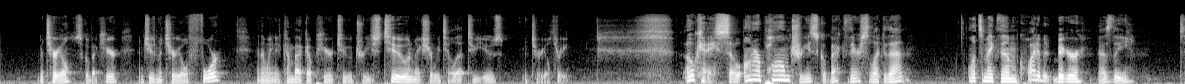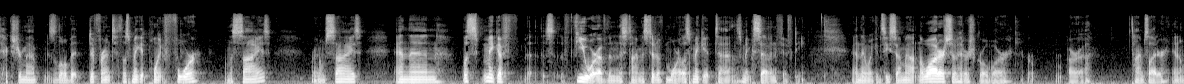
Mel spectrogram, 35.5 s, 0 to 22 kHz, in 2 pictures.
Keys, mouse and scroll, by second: 1.5 click, 2.7 click, 3.3 click, 3.9-5.3 scroll up 14, 5.8 click, 6.2-7.1 scroll down 11, 8.3 click, 11.1-13.0 scroll up 13, 13.0 click, 13.7 scroll down 1, 14.9-16.1 scroll down 7, 18.4 click, 22.4 click, 23.5-24.5 scroll up 9, 25.9 click, 27.1 click, 27.9 click, 32.3 click, 33.5 middle click.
